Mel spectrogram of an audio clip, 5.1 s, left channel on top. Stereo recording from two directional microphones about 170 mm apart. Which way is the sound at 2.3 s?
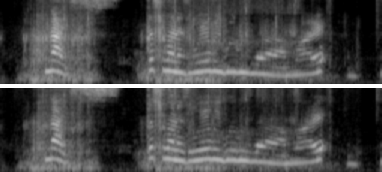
60° right (ahead or behind).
